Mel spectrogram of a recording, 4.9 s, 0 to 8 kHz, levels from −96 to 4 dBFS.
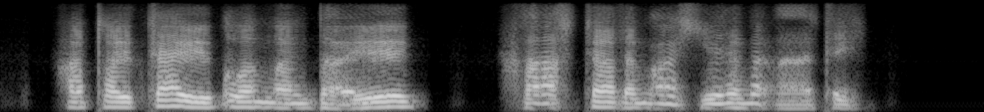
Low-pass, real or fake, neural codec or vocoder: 7.2 kHz; fake; codec, 16 kHz, 0.5 kbps, FreqCodec, smaller model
